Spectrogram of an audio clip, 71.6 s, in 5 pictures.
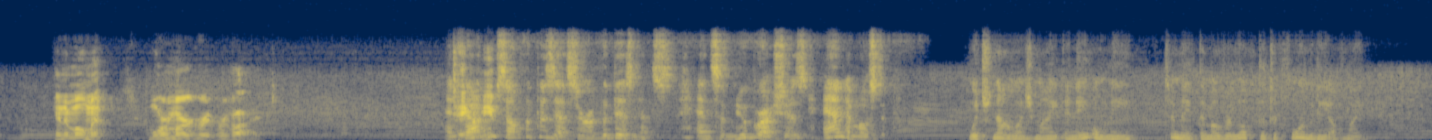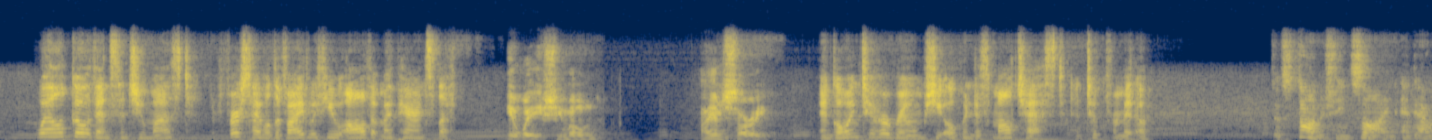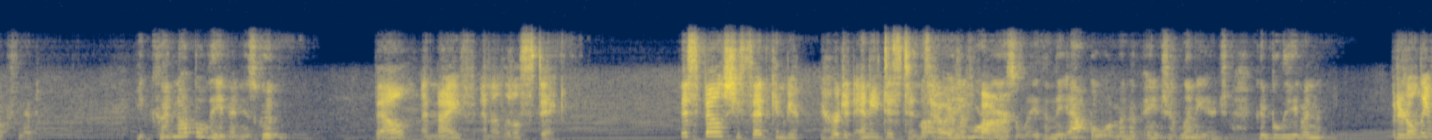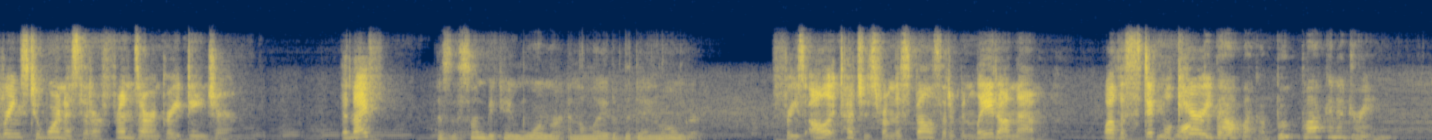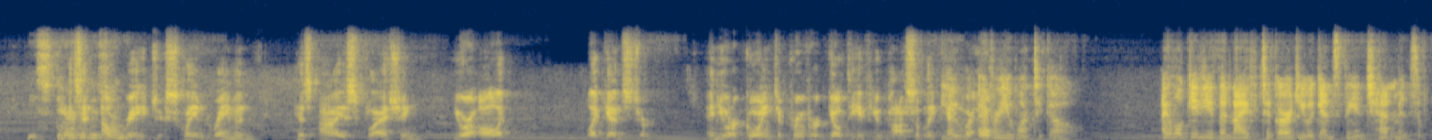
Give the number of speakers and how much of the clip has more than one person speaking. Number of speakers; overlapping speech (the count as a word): four, about 6%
